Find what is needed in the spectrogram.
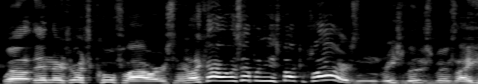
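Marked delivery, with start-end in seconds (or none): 2.1-3.6 lightly acted, high-pitched bewilderment; mock puzzled question. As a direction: pitch it up, imitating baffled kids. Acted puzzled group quote.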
